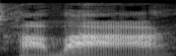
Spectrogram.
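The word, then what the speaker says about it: חוה: Because Hava is the way in which you say in Hebrew, Eve. Eva is how you say it in Spanish. But in Hebrew, you want to refer to that name, is of course Hava.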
